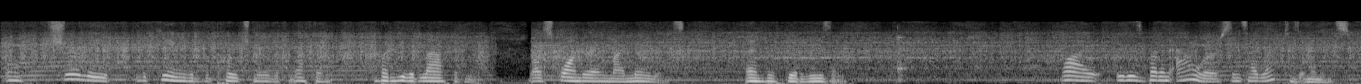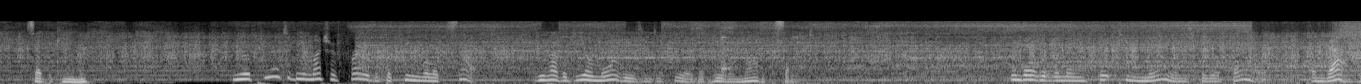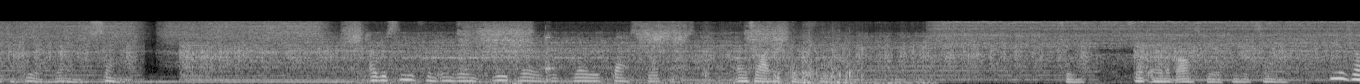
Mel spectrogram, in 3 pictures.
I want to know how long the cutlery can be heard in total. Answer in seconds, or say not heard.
2 s.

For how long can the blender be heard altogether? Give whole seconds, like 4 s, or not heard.
41 s.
